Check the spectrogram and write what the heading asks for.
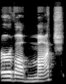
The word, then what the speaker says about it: erva mate: Erva Mate is called Erva Mach, ERVAMATE. It's called Erva Mach in Brazil, and it's also called chimarrão.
